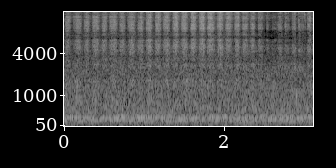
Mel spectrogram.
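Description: A pencil shading strokes on a caricature drawing makes soft, close, rhythmic scratching that repeats steadily throughout, faint and alone.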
